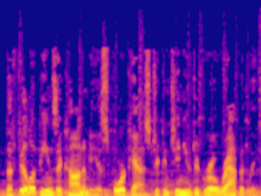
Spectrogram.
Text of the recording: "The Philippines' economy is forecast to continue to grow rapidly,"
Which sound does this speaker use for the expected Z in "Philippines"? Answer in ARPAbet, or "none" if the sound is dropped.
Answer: Z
